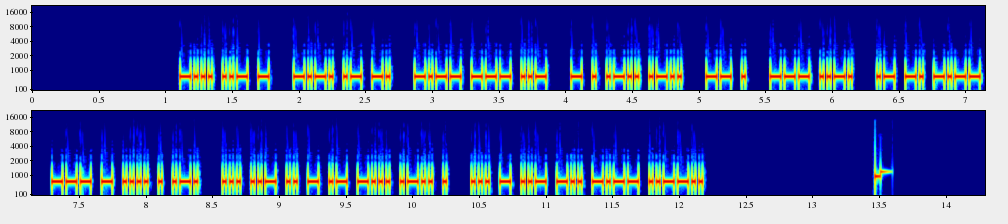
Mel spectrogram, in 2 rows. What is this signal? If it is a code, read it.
Morse code, heard as a keyed tone, about 44 wpm, 700 Hz. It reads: BUT CAN YOU TELL ME OF ANY OTHER SUITABLE STUDY?
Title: Sentences from Top 1400 Words 45wpm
